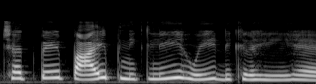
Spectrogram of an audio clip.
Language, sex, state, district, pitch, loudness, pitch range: Hindi, female, Jharkhand, Ranchi, 245 Hz, -16 LUFS, 225-285 Hz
